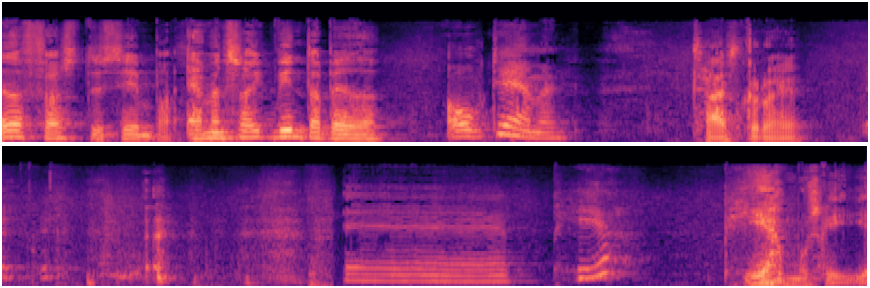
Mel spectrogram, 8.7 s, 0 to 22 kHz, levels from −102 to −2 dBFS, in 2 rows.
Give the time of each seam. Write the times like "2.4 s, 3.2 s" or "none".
6.0 s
